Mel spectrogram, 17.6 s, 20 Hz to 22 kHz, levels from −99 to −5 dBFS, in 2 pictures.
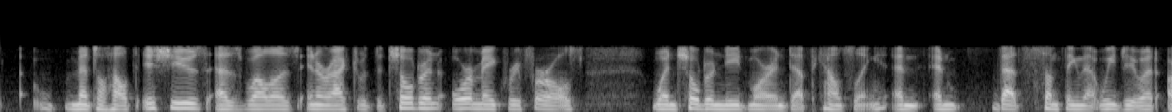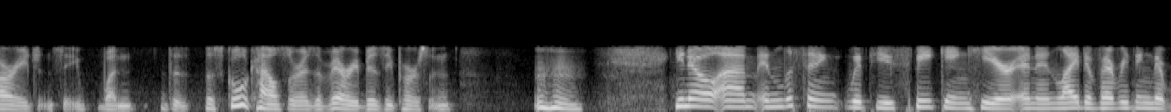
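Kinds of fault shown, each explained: No technical faults can be heard in this speech recording. Nothing in the audio stands out as a defect to explain.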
